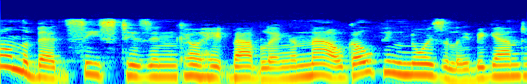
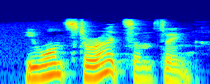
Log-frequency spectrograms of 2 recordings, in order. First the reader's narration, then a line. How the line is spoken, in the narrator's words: said Smith, in a low voice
